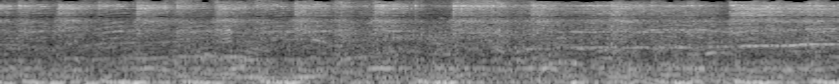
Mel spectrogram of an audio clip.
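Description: Riders screaming on a giant swinging pendulum fairground ride, over loud dance music with a steady thudding beat.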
